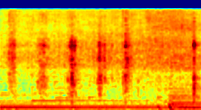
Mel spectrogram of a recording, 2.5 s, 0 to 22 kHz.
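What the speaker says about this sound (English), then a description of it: "just let them saute for about 5 minutes" Vegetables seasoned with salt and pepper sauté in a pan, giving a steady close sizzle with a few soft clinks and scrapes from stirring, plus a low hum underneath.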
